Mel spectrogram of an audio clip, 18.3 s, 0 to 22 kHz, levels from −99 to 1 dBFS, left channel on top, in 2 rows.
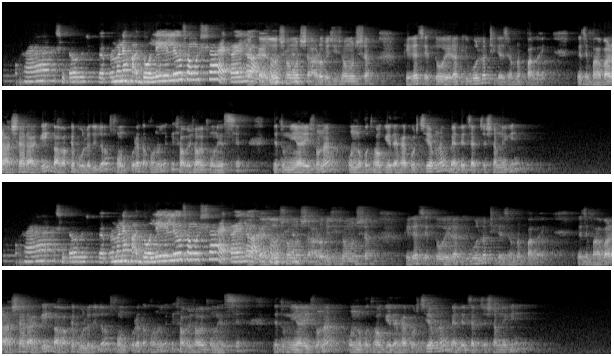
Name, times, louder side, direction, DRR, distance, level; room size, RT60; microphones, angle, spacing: voice 1, 0.2-4.4, left 2 dB, 10° left, 5 dB, 0.3 m, -23 dB
voice 2, 3.6-16.9, left 5 dB, 65° left, 11 dB, 0.6 m, -32 dB
12.0 x 6.2 x 5.4 m, 1.3 s
head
